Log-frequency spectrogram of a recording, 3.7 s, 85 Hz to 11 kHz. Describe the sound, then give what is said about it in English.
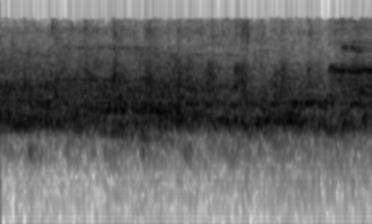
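A basketball crowd at the Boltman Center cheers in a loud, steady roar mixed with applause, three minutes into a game with Northwestern leading Hastings 14-6, holding at a constant level for a few seconds with no single voice standing out. “Northwestern has got a 14-6 lead over Hastings, and the place is going berserk already. Good crowd on hand here at the Boltman Center.”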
